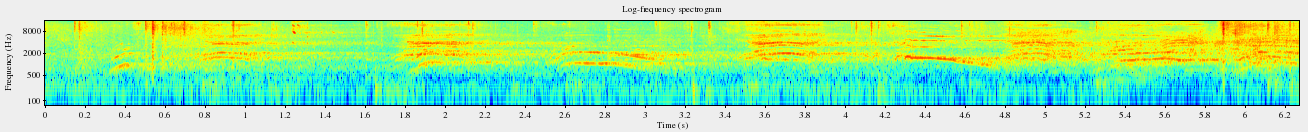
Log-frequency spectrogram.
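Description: Badminton rally: court shoes squeaking again and again on the court mat as the players lunge and change direction, with thuds of footfalls and the sharp crack of racket strikes on the shuttlecock.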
